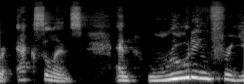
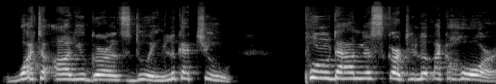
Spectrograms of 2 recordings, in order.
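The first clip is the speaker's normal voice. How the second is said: generic, all-purpose put-on Caribbean accent; 4 semitones higher, 3 dB louder than usual. Recalling a woman who stopped three girls in the hallway, all-purpose caribbean accent. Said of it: "I'm going to do an all purpose Caribbean accent".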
